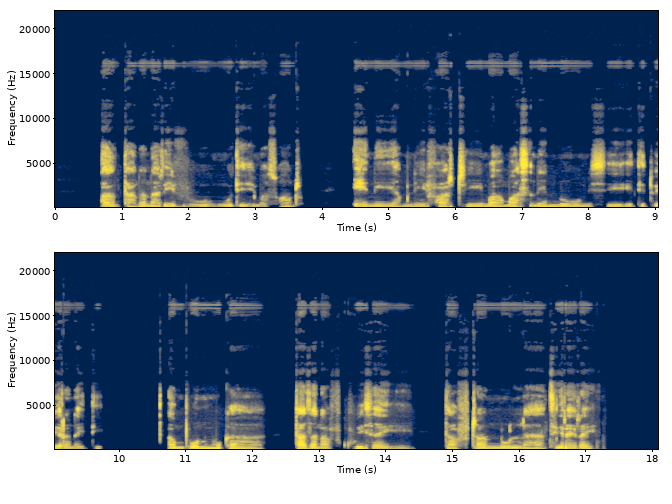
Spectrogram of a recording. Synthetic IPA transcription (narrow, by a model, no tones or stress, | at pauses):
ant̪ananaɾivumud̪imasuaɳɖ͡ʐu̥ | eniaminifaɾiʈ͡ʂimaːmasineninumisḭit̪it̪uḛɾʔanait̪i | ambunumuka | t̪azanav̥u̥kʰuizaj | t̪afi̥ʈ͡ʂaninulunət͡siɾʔaiɾaj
